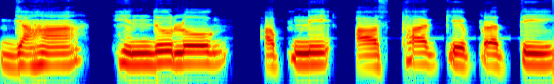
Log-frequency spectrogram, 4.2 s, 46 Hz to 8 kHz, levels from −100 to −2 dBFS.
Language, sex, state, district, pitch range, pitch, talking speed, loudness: Hindi, male, Bihar, Muzaffarpur, 145-160 Hz, 150 Hz, 115 wpm, -13 LUFS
